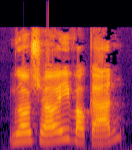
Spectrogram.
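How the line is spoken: Loud call. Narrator (Vietnamese): đạo diễn liền lớn tiếng gọi

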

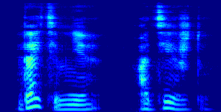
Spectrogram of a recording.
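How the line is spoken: Quiet request. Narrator (Russian): тихо попросила Зина

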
